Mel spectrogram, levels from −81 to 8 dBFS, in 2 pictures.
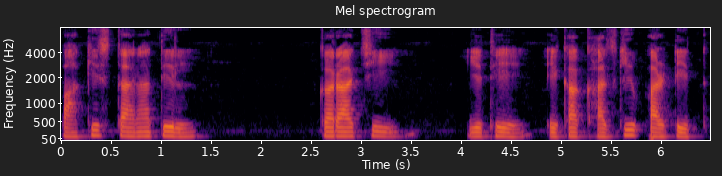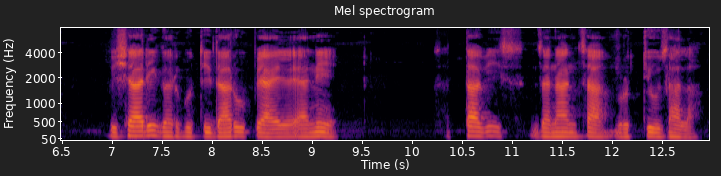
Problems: none marked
